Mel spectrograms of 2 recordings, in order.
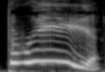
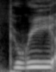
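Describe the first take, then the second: First: High excited squeal on Three. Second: Said in the usual way. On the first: Acted. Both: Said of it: "she squeals".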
